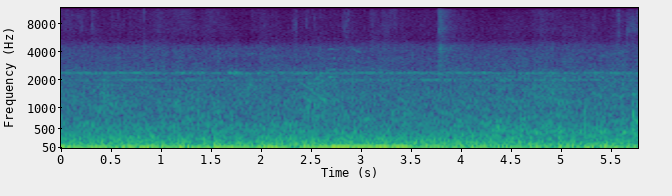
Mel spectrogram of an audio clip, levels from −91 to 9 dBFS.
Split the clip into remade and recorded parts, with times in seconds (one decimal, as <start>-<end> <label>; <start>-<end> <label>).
0.0-0.9 recorded; 0.9-2.0 remade; 2.0-4.3 recorded; 4.3-5.2 remade; 5.2-5.8 recorded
